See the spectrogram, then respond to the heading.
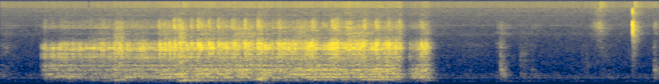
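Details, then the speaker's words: Hornby model railway loco "Belfast" on maintenance day: thin motor whine wavering and surging for about four seconds, then cutting out; loss of power pickup because the pickup wire has come off, a recurring problem. "So, it's the, right. The pickup wire's come off. I've had no end of trouble with that."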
